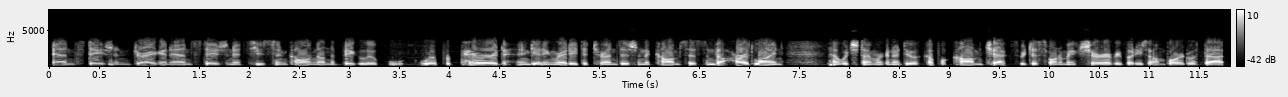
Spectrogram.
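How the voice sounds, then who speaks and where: Casting: man as spacecraft communicator, procedural and even-toned, heard through a thin, phone-like radio link. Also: on the low side, vocal fry. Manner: measured, procedural. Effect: space-to-ground radio. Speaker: mission control spacecraft communicator. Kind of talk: procedural radio call-outs.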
